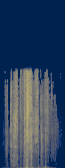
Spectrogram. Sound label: household book very small page turn; zapsplat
